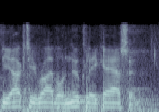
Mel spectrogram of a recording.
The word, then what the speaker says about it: deoxyribonucleic acid: It's deoxyribonucleic acid, and I've perfected it.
